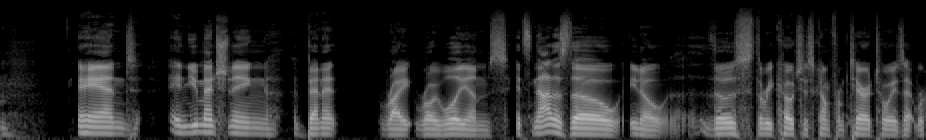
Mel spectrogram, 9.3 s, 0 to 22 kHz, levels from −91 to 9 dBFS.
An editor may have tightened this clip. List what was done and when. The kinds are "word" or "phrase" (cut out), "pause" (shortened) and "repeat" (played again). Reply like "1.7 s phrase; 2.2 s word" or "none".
none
